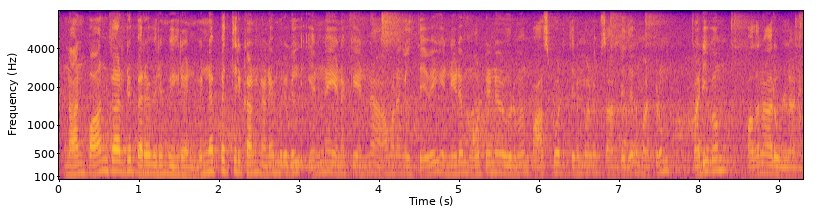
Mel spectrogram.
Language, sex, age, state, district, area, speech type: Tamil, male, 18-30, Tamil Nadu, Perambalur, rural, read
